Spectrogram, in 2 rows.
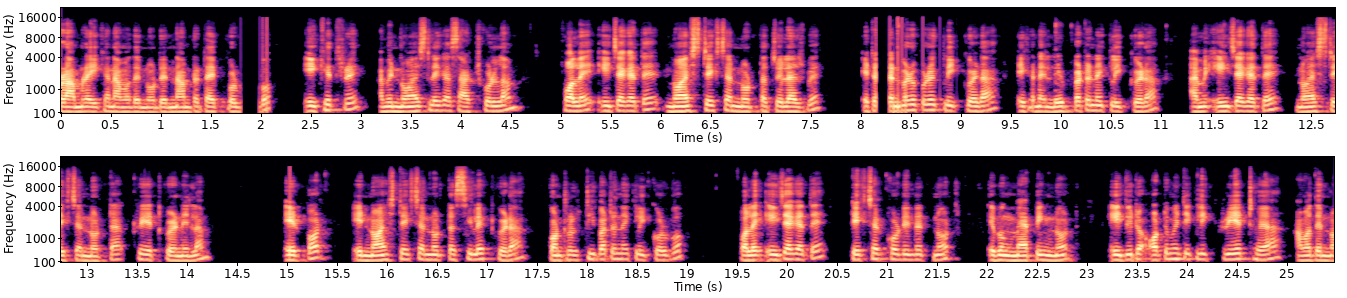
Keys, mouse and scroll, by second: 2.1-3.9 typing, 10.7 `, 14.5 Escape, 15.5 g, 17.9 ctrl+t, 19.5 g, 23.7 `.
